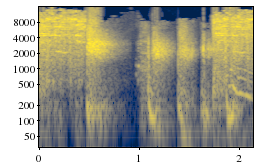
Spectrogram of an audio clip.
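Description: A rapid run of loud whacks and crashes, about three to four blows a second, with a short falling cry near the end.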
